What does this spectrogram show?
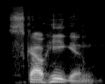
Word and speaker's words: Skowhegan: It's pronounced Skowhegan. Sorry, Joanne. But thank you for correcting me on that. Cowhegan. Skowhegan, or something like that.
